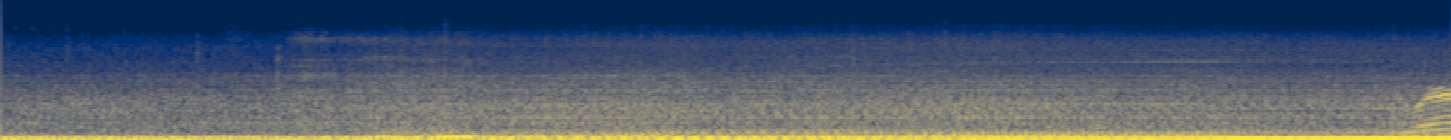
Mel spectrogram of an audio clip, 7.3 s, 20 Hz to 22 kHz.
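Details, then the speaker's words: Heavy truck under load: low drone with rough, uneven gearbox churn and faint rising whine; transmission sloppy, hard to shift into seventh, popped out of gear and running hot. "geared this thing is not happy you can hear it a slop in the transmission man hopefully we get on 70 and we can just kind of cruise across just popped out of [Music] gear transmission is running hot hot hot hot"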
